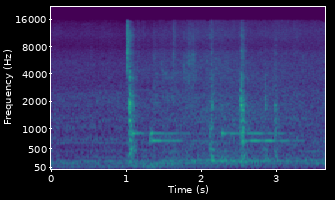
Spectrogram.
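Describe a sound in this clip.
An elevator door clunks and rumbles as it slides open.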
